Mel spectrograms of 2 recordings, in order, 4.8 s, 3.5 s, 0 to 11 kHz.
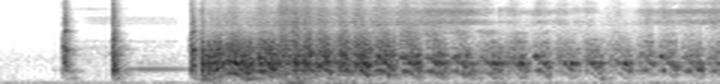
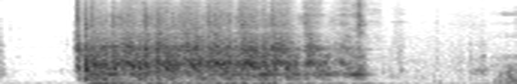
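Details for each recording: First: Ex-British Army Bedford CF Ferguson 4x4, 7000 miles, parked for years, started on a freezing cold day: a couple of clicks, about three seconds of rhythmic cranking, then it catches and settles into a steady run. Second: Ex-British army Bedford CF2 Ferguson 4x4, 7000 miles, parked for years, freezing cold day: about two seconds of starter churning with no firing and no catch; turns over but no fuel delivered, battery possibly weak.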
